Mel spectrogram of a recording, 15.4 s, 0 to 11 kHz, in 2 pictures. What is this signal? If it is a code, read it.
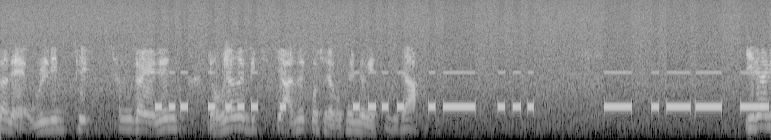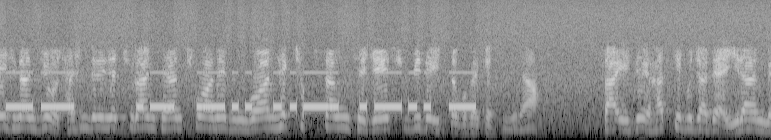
Morse code, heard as a keyed tone, hand-sent with a straight key, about 17 wpm, 680 Hz. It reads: SHE HAS TWO ADULT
